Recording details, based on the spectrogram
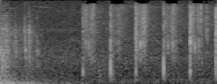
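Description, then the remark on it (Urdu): Someone bangs rapidly on a door, about six firm thuds in a quick, even rhythm, moderately loud, with no voices. “نبی بھائی دروازہ تو کھولے، بچائیں مجھے”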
